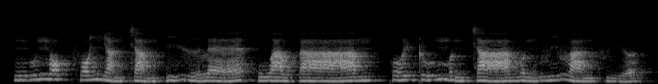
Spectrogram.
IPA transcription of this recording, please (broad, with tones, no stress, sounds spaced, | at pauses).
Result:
ŋ u˧˥ n ɔ˦˥ p̚ f ɔ˧˥ ɲ a˨˩˨ n c a˨˩˨ m ʔ i˨˩˦ ɣ ɨ˨˩˨ l ɛ˨˩˦ | w a˨˩ w ɗ aː˨˩˦ m | k o˧˥ j ʈ u˧˥ m ə˨˩˨ ŋ c aː˨˩˨ v ə˨˩˨ ŋ v i˧˥ v a˨˩ n f i˨˩˨ ə̯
